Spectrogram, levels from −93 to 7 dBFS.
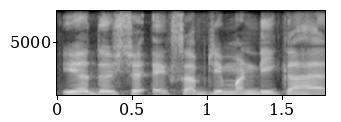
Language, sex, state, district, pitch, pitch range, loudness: Hindi, male, Jharkhand, Garhwa, 185 Hz, 180-205 Hz, -14 LUFS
